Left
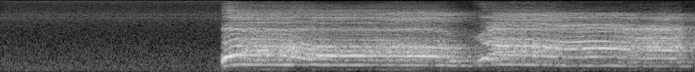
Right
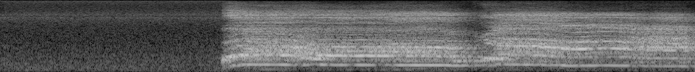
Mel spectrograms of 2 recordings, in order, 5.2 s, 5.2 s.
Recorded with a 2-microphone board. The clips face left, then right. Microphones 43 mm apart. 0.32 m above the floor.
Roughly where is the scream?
Left.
